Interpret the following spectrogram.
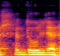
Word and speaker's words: scheduler: теперь отдельно поговорим про скетч у леры или scheduler а наверное scheduler и более правильно произносить русски это особо операторы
